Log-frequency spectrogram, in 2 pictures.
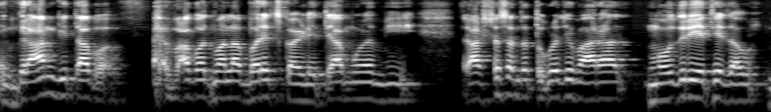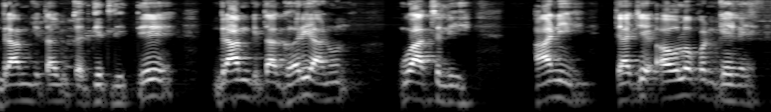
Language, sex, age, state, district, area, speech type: Marathi, male, 45-60, Maharashtra, Wardha, urban, spontaneous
